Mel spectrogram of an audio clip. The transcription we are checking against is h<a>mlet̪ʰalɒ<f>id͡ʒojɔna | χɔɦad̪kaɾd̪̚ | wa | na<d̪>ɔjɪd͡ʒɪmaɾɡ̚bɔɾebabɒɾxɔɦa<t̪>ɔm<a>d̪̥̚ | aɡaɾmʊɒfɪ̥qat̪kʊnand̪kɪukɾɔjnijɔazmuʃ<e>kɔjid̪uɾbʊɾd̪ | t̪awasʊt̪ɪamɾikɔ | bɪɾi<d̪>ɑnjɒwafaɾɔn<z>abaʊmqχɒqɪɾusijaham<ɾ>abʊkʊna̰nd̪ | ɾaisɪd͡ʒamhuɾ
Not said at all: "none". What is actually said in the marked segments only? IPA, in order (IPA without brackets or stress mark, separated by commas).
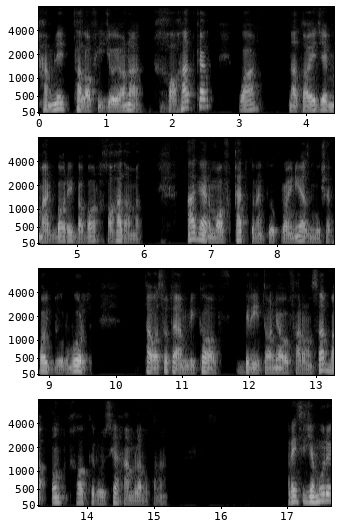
a, f, t̪, d̪, a, a, t̪, s, l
